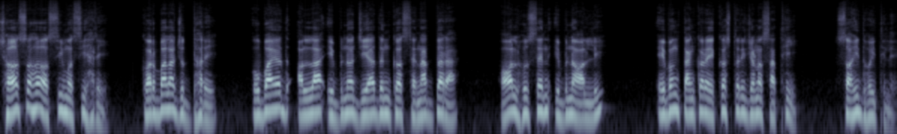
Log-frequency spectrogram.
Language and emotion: Odia, neutral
